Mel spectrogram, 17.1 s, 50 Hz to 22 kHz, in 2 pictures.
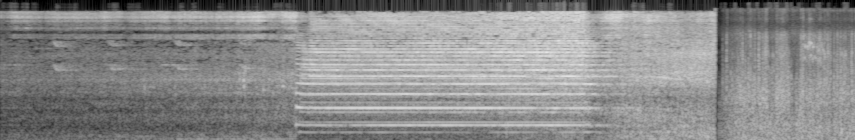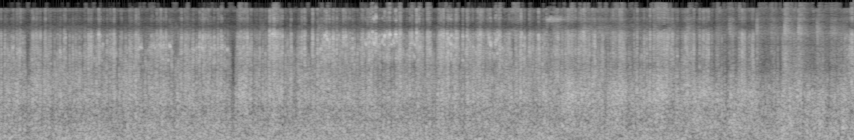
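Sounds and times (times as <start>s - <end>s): train rumbling on rails: 0.0s - 17.0s
train horn blast: 2.9s - 6.4s.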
